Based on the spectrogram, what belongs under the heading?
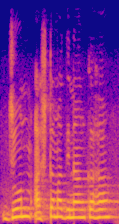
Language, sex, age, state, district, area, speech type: Sanskrit, female, 18-30, Karnataka, Koppal, rural, spontaneous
